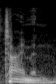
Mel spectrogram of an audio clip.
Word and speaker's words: Timon: It's Timon. So Timon. it's spelled like the Lion King.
